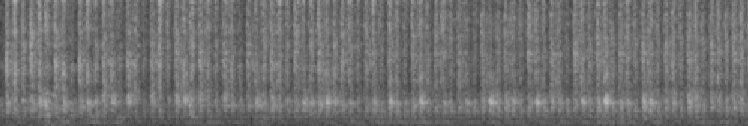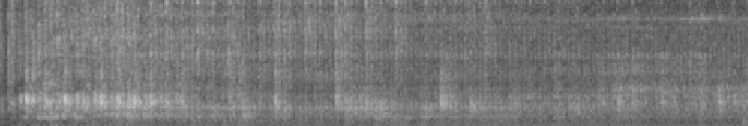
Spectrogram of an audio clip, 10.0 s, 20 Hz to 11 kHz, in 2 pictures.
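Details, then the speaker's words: 36-year-old imported Massey Ferguson tractor, idling right after a one-try cold start; even, steady diesel clatter with no knocks, misses or hunting, described as very quiet, loud only under acceleration; healthy idle. "ഇതാണ് ഇതിന്റെ ideal sound വരുന്നത്. കേൾക്കാൻ പറ്റും. ഭയങ്കര silent ആണ് സത്യം പറഞ്ഞു കഴിഞ്ഞാല്."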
